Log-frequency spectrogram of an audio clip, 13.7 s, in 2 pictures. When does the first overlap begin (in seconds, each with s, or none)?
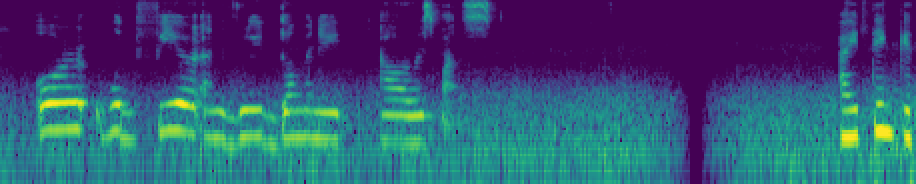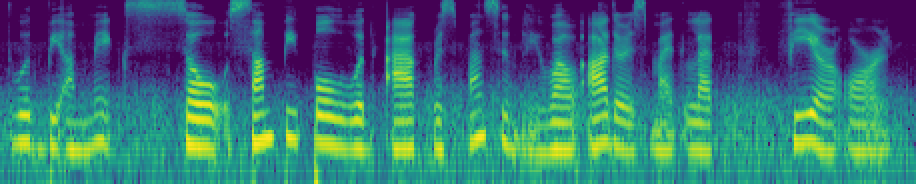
none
